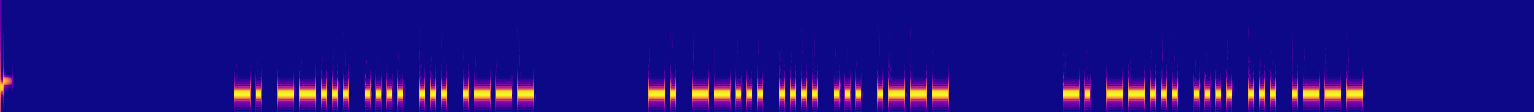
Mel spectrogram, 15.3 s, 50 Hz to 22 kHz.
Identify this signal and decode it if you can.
Morse code, heard as a keyed tone, about 22 wpm, 700 Hz. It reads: N7HSJ N7HSJ N7HSJ
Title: USA Call Signs - 5 Characters - Repeated 3x - 22wpm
